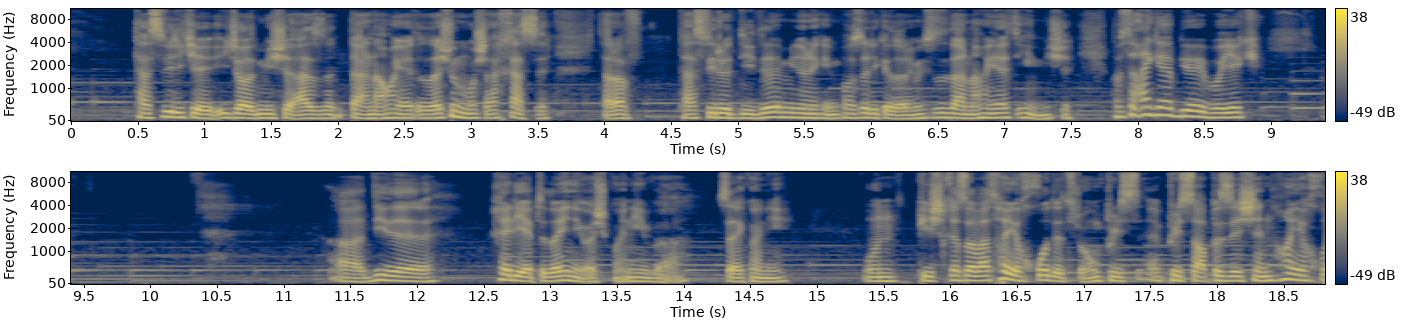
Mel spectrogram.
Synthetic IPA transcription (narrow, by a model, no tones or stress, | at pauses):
t̪ʰæsviːɾiːcʰe̞iːd͡ʒɒːd̪miːʃeæzd̪æɾnæɦɒːjæt̪ʰæzæʃunmo̞ʃæxːæse | t̪ʰæɾæf | t̪ʰæsviːɾod̪iːd̪e̞miːd̪uːnekʰeiːnpʰɒːzeɾiːcʰe̞d̪ɒːɾemisɒːzed̪æɾnæɦɒːjæt̪ʰiːnmiːʃe̞bæt̪ʰeæɡʲæɾbijɒːjbɒːje̞cʰ | d̪iːd̪e | xejlie̞p̚t̪ʰe̞d̪ɒːjineɡɒ̰ʃkʰo̞̰nivæ̰sæːjkʰo̞ni | ʔunpʰiːʃɡe̞zɒːvæt̪hɒːje̞xod̪e̞t̪ʰɾounppʰɾiːsɒpoziʃenɦɒːje̞xo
